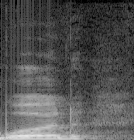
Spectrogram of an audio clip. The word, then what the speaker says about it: wood: that would be good I would like some wood you're working on having that uh LAX rounded high back vowel and not not letting this become wood um but rather W and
